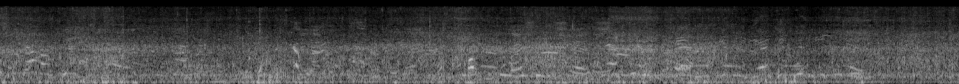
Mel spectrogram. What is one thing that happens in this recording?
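Women talk nearby.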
